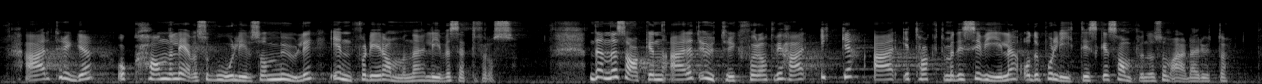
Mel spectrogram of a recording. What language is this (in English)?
Norwegian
